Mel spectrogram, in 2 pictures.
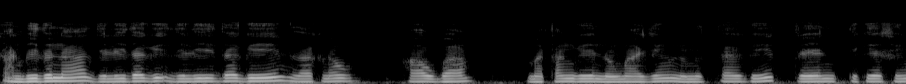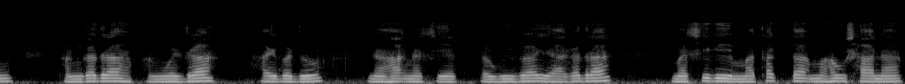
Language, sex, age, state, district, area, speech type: Manipuri, male, 18-30, Manipur, Churachandpur, rural, read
